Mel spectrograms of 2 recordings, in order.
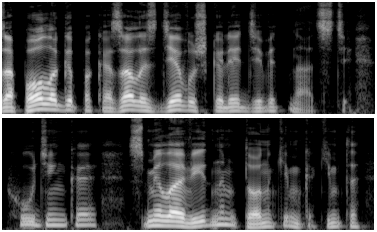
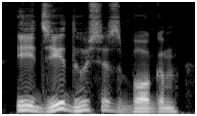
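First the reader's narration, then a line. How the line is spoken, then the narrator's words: Affectionate, sympathetic. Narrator (Russian): ласково, с оттенком соболезнования, отвечала ей Ефросинья Авксентьевна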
